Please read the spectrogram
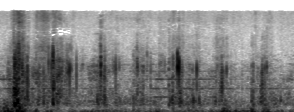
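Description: Footsteps of a person walking on a concrete sidewalk: soft, evenly paced steps about every half second or so.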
